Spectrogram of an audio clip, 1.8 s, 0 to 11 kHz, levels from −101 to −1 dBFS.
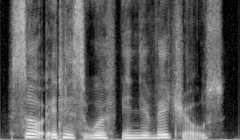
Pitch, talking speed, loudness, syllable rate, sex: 215 Hz, 165 wpm, -17 LUFS, 5.3 syllables/s, female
